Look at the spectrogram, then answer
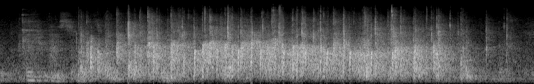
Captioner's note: audience applauds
